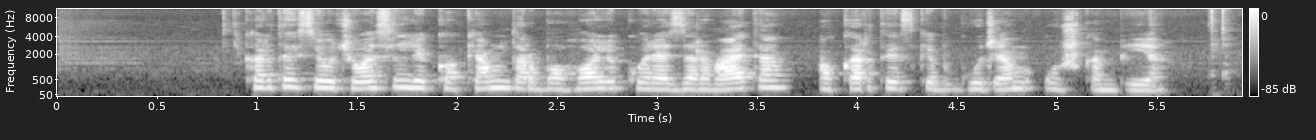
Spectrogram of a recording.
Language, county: Lithuanian, Vilnius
